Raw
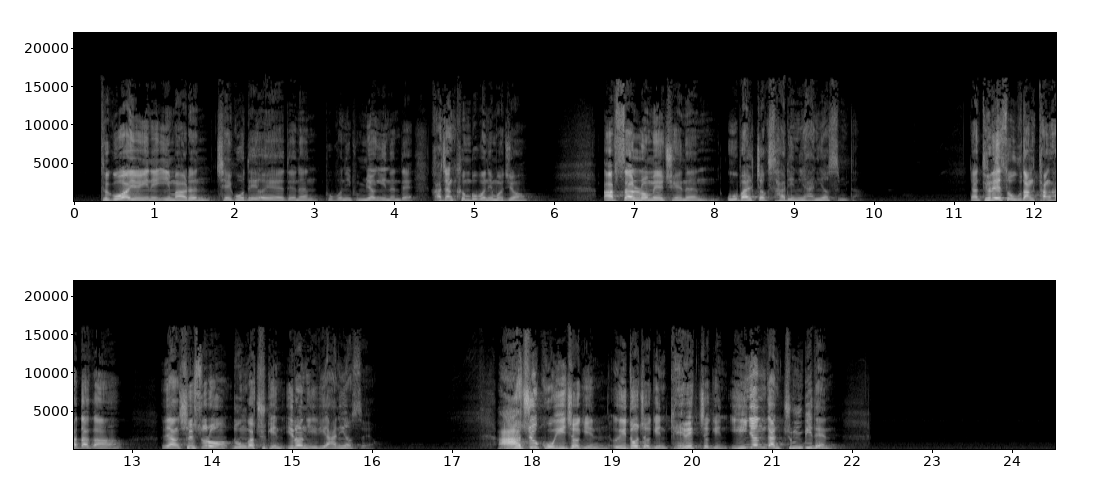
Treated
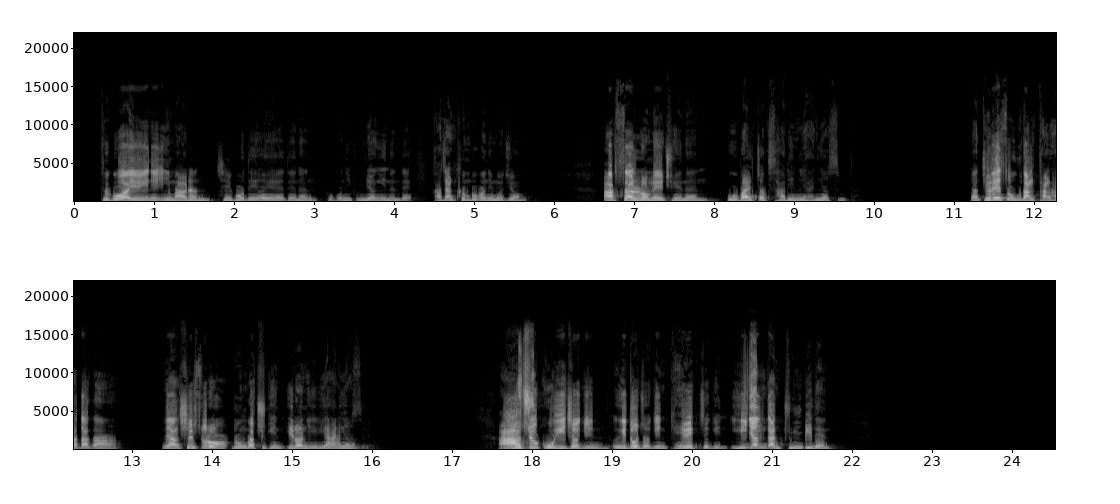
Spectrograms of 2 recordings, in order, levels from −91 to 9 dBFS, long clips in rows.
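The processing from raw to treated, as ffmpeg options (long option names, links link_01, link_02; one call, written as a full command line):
ffmpeg -i in.wav -filter_complex "[0:a]asettb=1/sr,asplit=3[link_01][link_02][link_03];[link_01]atrim=end=1.424[link_04];[link_02]atrim=start=1.42:end=2.09,asetpts=PTS-STARTPTS,afade=type=in:duration=0.004:curve=qsin,afade=type=out:start_time=0.666:duration=0.004:curve=qsin,highpass=110,equalizer=frequency=130:width_type=q:width=4:gain=7,equalizer=frequency=190:width_type=q:width=4:gain=4,equalizer=frequency=450:width_type=q:width=4:gain=-9,equalizer=frequency=770:width_type=q:width=4:gain=5,equalizer=frequency=1400:width_type=q:width=4:gain=8,equalizer=frequency=2300:width_type=q:width=4:gain=-8,lowpass=frequency=4700:width=0.5412,lowpass=frequency=4700:width=1.3066[link_05];[link_03]atrim=start=2.086[link_06];[link_04][link_05]acrossfade=duration=0.004:curve1=hsin:curve2=qsin[link_07];[link_07][link_06]acrossfade=duration=0.004:curve1=qsin:curve2=hsin,asettb=1/sr,asplit=3[link_08][link_09][link_10];[link_08]atrim=end=15.204[link_11];[link_09]atrim=start=15.2:end=17.69,asetpts=PTS-STARTPTS,afade=type=in:duration=0.004:curve=qsin,afade=type=out:start_time=2.486:duration=0.004:curve=qsin,asplit=2[link_12][link_13];[link_13]adelay=61,lowpass=frequency=1200:poles=1,volume=-4dB,asplit=2[link_14][link_15];[link_15]adelay=61,lowpass=frequency=1200:poles=1,volume=0.29,asplit=2[link_16][link_17];[link_17]adelay=61,lowpass=frequency=1200:poles=1,volume=0.29,asplit=2[link_18][link_19];[link_19]adelay=61,lowpass=frequency=1200:poles=1,volume=0.29[link_20];[link_12][link_14][link_16][link_18][link_20]amix=inputs=5:normalize=0,atrim=end_sample=109809[link_21];[link_10]atrim=start=17.686[link_22];[link_11][link_21]acrossfade=duration=0.004:curve1=hsin:curve2=qsin[link_23];[link_23][link_22]acrossfade=duration=0.004:curve1=qsin:curve2=hsin,afwtdn=0.02,volume=-2.5dB" out.wav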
